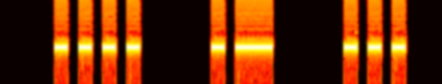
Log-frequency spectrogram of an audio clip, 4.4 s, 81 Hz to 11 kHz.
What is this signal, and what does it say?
Morse code, heard as a keyed tone, about 10 wpm, spaced as for 7 wpm, 700 Hz. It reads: HAS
